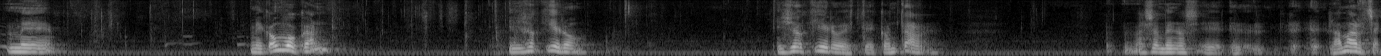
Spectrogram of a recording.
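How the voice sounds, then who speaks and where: Appearing as a guest in a TV studio, an older Holocaust survivor recounts his life story as personal testimony. His voice runs on the high side, gravelly and husky, and his memories come out haltingly, full of restarts and fillers.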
